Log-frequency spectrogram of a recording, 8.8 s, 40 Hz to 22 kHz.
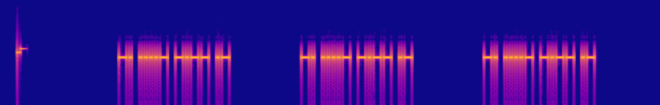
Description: Morse code, heard as a keyed tone, about 34 wpm, 700 Hz. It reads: N4YA N4YA N4YA
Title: Easy Call Signs Repeated 3x - 35wpm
